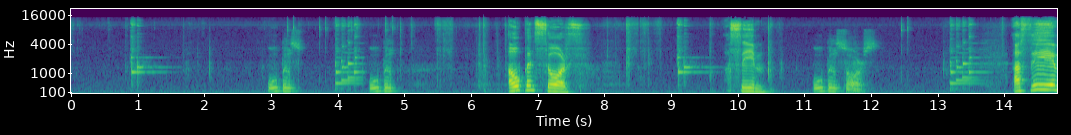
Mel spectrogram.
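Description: A short electronic chime sounds from a computer a few times.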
